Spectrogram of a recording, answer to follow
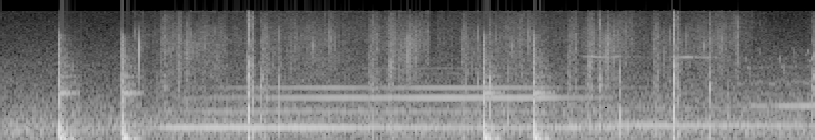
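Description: A small cartoon ball bouncing, about six soft thuds in uneven pairs and singles, over gentle background music.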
